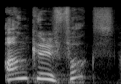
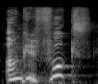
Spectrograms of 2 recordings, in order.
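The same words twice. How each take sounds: First: High, loud call across the clearing; young hare calling eagerly. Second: High, loud call, a bit louder; young hare calling eagerly. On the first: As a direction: call to the fox, voice rising high. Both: Acted. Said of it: "rief Weißohr".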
